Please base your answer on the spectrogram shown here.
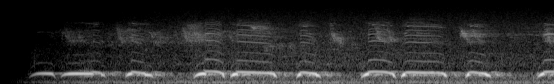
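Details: A Eurasian collared dove, found across Europe, gives soft, hollow, low cooing notes in quick arched phrases, with high chirps from other small birds behind.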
